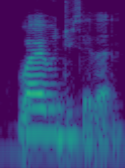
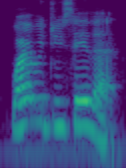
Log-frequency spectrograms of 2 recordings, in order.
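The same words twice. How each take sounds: First: Said in the usual way. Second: Higher and louder, playfully offended; mock indignant. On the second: Real, not acted. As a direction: push back at the chat, half joking. Reacting to chat calling her sad.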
